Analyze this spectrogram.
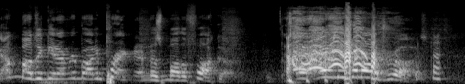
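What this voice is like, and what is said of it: Imitates another person's voice. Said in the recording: “my impression of Tracy Morgan”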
